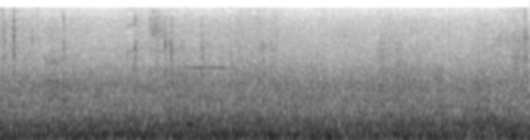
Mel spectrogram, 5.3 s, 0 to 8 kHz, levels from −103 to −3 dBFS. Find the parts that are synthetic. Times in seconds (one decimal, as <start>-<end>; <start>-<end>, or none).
4.4-5.3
